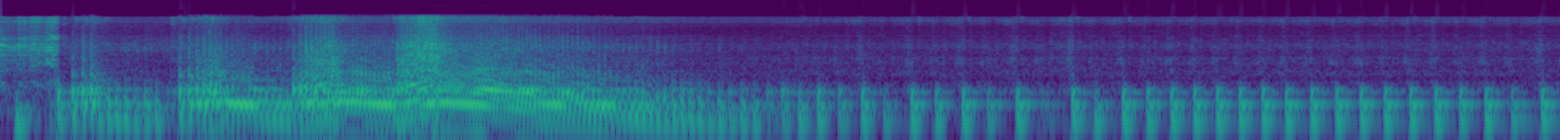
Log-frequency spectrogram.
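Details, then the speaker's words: Carbureted motorcycle with fuel vacuum valve after repair: revs up cleanly and settles to a steady, even idle, no more stumbling at low and mid rpm; cause was a faulty fuel vacuum valve making it run too rich. "Nah teman-teman bisa kita dengar sendiri untuk suaranya tidak brebet lagi ya seperti tadi sekarang di bagian gasnya pun normal"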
